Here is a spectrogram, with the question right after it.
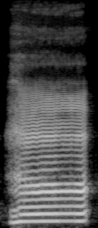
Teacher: হলক বা কন্ঠনালীর শুরুর ভাগ বা বুকের দিক থেকে শুরুর অংশ। বুকের দিকের যে শুরুর অংশটা এখান থেকে উচ্চারণ হবে।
